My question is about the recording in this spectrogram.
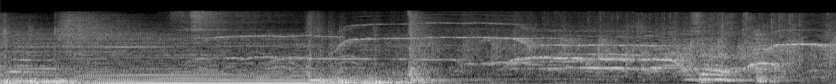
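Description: A live rock band ends a song: the full band gives way to a held, ringing final chord, a last crash comes at about four seconds, and then the audience whoops and cheers.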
